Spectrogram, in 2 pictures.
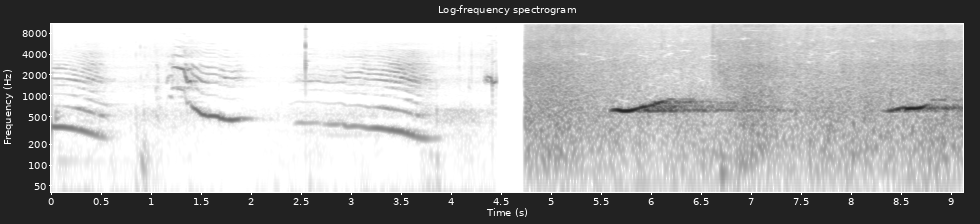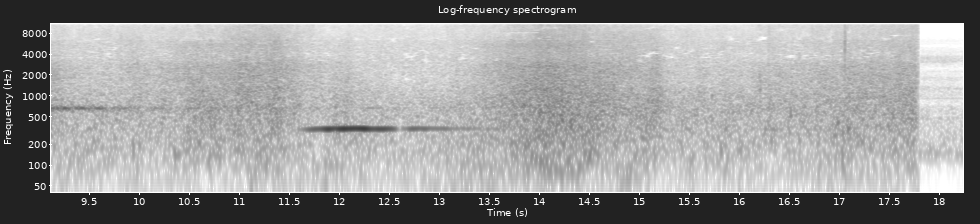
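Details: Whale calls: a few quick sweeping chirps at the start, then drawn-out moaning tones that rise slightly and hold, repeated several times over a steady wash of ocean noise and surf.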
